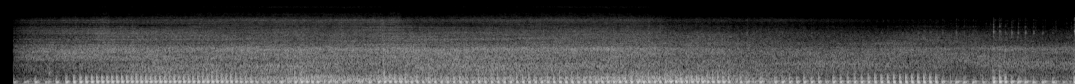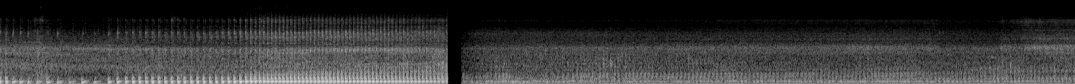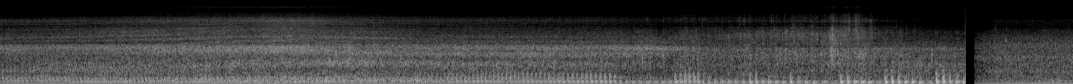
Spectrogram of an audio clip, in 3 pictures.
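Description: Road traffic on a flooded road: vehicle engines running close by with a loud, low rumble. After a sudden cut about halfway through, there is a quieter, steady wash of noise, like tyres or water running on the wet road.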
